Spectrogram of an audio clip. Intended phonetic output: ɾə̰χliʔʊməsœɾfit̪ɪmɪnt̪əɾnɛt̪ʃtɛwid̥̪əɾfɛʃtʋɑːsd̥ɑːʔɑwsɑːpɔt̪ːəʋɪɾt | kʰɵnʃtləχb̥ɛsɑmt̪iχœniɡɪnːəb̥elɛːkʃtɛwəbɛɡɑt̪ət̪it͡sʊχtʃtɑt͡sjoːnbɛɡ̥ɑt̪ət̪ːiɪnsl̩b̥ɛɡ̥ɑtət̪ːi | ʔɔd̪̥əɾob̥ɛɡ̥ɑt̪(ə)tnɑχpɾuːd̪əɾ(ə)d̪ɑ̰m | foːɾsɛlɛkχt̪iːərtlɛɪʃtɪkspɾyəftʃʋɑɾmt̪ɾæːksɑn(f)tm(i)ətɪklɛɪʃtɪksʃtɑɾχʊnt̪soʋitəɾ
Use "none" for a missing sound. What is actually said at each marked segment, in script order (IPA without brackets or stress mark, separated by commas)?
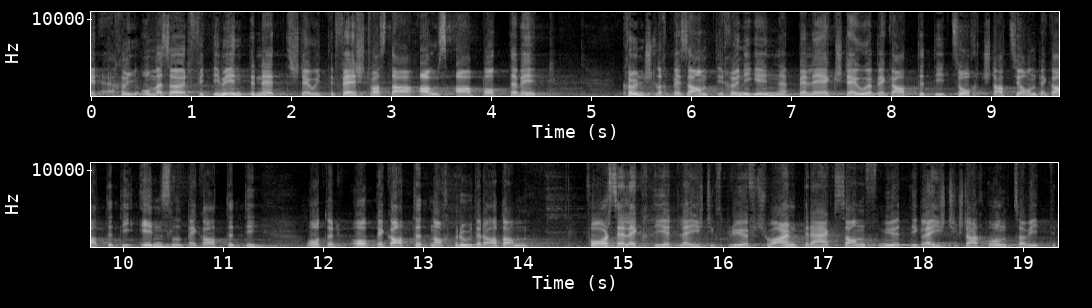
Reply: ə, ɑ, f, y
